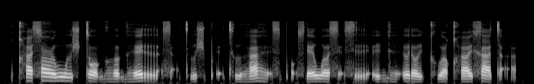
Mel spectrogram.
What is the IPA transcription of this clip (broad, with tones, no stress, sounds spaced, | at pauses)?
qʰ ɛ˧˥ s ʕ u˧˥˧ w ɯ˧˥˧ ʃ t ɔ˧˩˧ ɡʱ ʌ˧˩˧ ɡʱ ɛ˧˥˧ r a̰˧˩˧ s a̰˧˩˧ tʼ ɯ˧˥˧ ʃ pʼ ɛ̰˧˥˧ tʰ ɯ˧˩˧ ɦ a˧˥˧ ɦ ɛ̰˧˩˧ s pʼ ɔ̰˧˥˧ s ɾ ɛ˧˥˧ w ʌ˧˥ s ɛ̰˧˩˧ s r ɛ̰˧˥ ɪ̯ ɡʱ ɛ̰˧˥˧ ə̯ ɾ ʌ˧˥ ɪ̯ kʰ u˧˩˧ qʰ ɯ˧˥ ɪ̯ x a˧˥ t a̰˧˩˧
